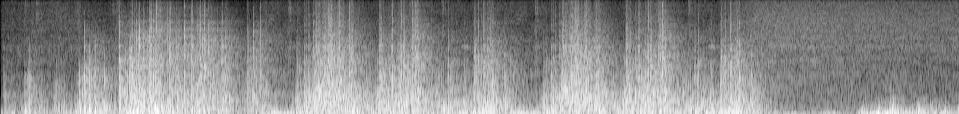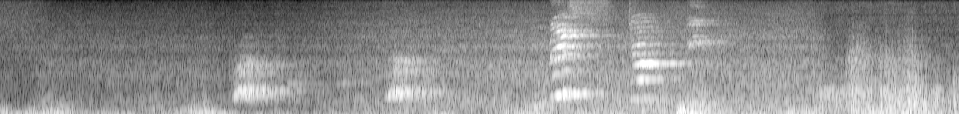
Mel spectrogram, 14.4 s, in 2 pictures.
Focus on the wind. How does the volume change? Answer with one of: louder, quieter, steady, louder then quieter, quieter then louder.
quieter then louder.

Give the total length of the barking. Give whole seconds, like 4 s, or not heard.
2 s.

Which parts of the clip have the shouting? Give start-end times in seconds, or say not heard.
11.1-12.5.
